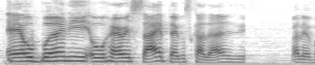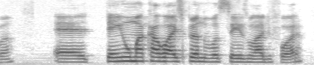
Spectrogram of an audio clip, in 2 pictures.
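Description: High-voiced man narrating as game master. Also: brisk, fairly bright tone, soft background music. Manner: describes scenes and voices characters in passing.

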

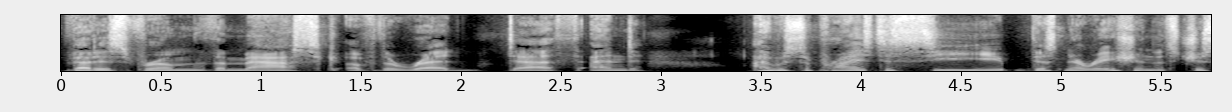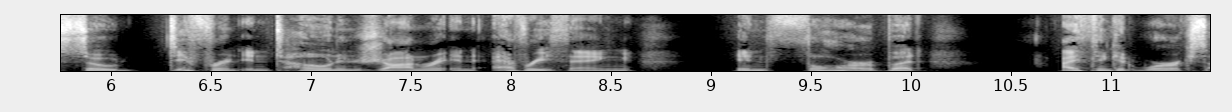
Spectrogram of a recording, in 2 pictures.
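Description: A man with a fairly low, animated voice recaps comics as a podcast co-host. His storytelling is expressive and conversational, recorded very dry. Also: dry recording.

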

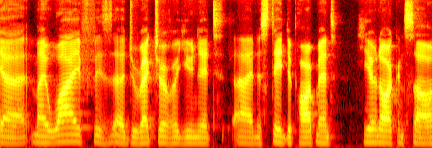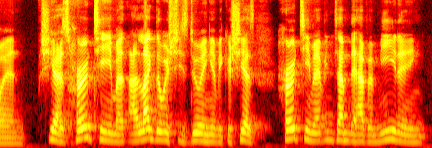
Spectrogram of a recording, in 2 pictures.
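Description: A man's voice: mid-range voice, bright, forceful tone. A man speaking as an interviewed author, conversational and explanatory, putting emphasis on his key points.

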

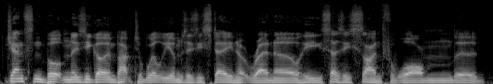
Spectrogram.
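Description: A man with a fairly low voice talks in a loose, rambling way. He often stops and restarts his sentences and fills gaps with ums. The tone is casual podcast chat. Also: level tone, normal speed, dark tone, smooth. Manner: rambling, with many fillers and restarts. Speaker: podcast host. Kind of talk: casual chat about motor racing.

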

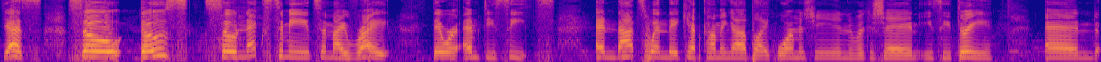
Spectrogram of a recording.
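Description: Woman, hoarse lost voice, croaky fry, podcast co-host, playful casual banter. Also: on the high side, flat delivery, measured pace, a bit bright, no room sound, low-quality recording. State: hoarse, has lost her voice. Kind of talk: casual chat.

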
